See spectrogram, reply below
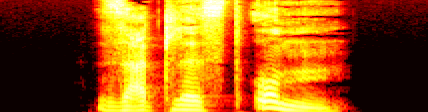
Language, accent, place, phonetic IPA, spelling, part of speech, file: German, Germany, Berlin, [ˌzatləst ˈʊm], sattlest um, verb, De-sattlest um.ogg
- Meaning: second-person singular subjunctive I of umsatteln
